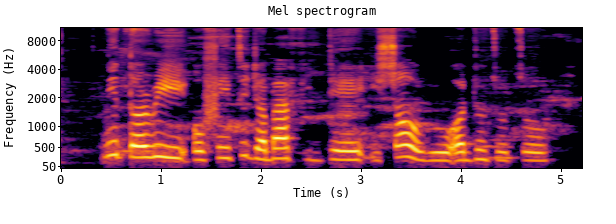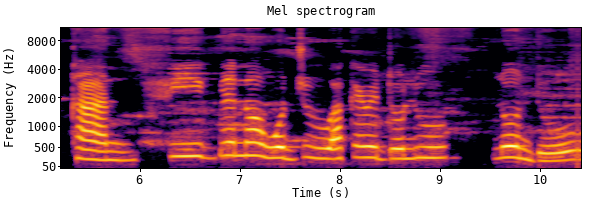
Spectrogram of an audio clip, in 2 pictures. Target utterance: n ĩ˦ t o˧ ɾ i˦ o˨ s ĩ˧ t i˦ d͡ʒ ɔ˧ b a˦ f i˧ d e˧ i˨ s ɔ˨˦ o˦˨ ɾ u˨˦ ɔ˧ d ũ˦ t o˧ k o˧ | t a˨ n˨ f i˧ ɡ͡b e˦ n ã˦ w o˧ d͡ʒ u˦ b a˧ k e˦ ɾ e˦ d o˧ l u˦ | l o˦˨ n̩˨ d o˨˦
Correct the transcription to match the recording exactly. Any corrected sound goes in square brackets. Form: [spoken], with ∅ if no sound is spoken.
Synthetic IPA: n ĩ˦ t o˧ ɾ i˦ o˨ [f] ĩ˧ t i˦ d͡ʒ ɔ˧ b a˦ f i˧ d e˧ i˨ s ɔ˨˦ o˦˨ ɾ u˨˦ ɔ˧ d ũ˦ t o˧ [t] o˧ | [k] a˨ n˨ f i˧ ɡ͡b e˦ n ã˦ w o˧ d͡ʒ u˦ [∅] a˧ k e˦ ɾ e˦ d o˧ l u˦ | l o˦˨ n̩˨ d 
